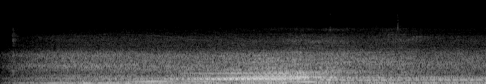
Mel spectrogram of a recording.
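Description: Car engine idling with the car stopped, under a louder engine tone from passing traffic that swells and drops in pitch about three seconds in.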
